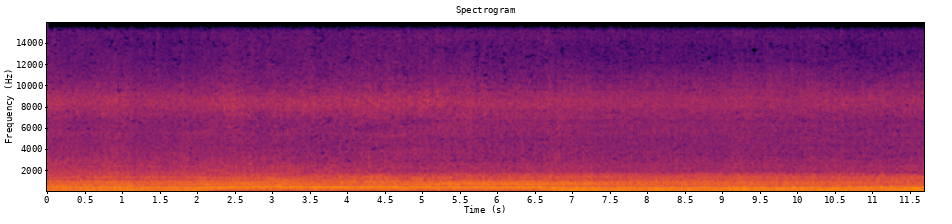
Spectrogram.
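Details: John Deere L100 lawn tractor with Briggs 1742 engine, on a ride around the block with the mower deck installed after the PTO cable was loosened. A steady single-cylinder drone at one speed, with no knocks or misses. It runs great, starts easily and barely vibrates.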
